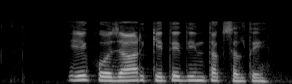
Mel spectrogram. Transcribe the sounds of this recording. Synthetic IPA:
eːkod͡ʒaːɾkɪt̪ed̪ɪnt̪əkt͡ʃəlt̪eː

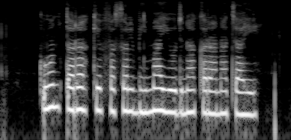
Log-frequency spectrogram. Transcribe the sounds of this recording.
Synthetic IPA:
koːnt̪əɾəɦkefəsəlbiːmaɾjoːd͡ʒnakəɾaːnat͡ʃaːɦieː

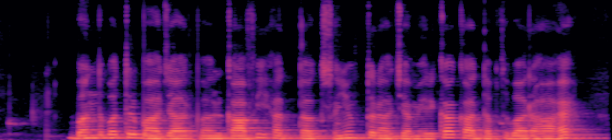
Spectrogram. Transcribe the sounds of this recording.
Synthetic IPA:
bɐ̃nd̪pət̪ɾəbaːd͡ʒaːɾpɐɾkaːfiɦɐd̪̚t̪ɐksɐ̃jʊk̚t̪ɾaːd͡ʒjəɐmeːɾɪkakad̪ɐbd̪əbaɾɐɦaɦɛː

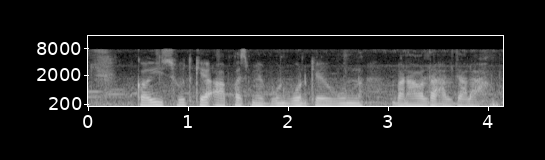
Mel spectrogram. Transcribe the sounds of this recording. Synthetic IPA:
kəisuːd̪ʱkeʔaːpəsmẽbuːnboːnkeunbənaːwəlɾəɦəld͡ʒaːlaː

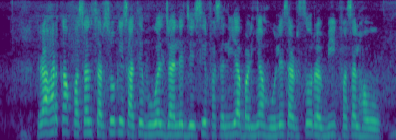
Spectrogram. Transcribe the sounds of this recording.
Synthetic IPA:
ɾaːɦəɾkafɐsəlsɐɾsõkesaːt̪ʰebuːəld͡ʒaːled͡ʒɛːsefɐsəlijãbɐɽ̤ijãɦoːlesɐɽsoɾɐʋiːkfɐsəlɦooː

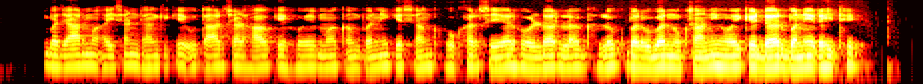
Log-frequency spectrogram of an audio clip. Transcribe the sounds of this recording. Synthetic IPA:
bəd͡ʒaːɾmẽʔəɪsəɳɖʱə̃ŋkkeʊt̪aːɾt͡ʃəɽɦaːʋkeɦoemə̃kə̃mpənikesə̃ŋɡoːkʰəɾseːjəɾɦoːlɖəɾləɡʱloːkbəɾoːbəɾnʊksaːniɦoːekeɖəɾbəneɾɐɦit̪ʰḛː

